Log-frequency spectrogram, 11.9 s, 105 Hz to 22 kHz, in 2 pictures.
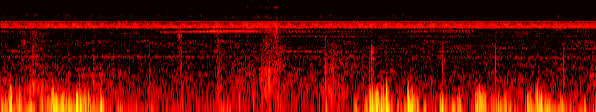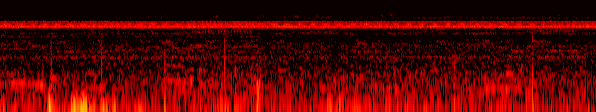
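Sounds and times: faint high-pitched hiss: 0.0 - 11.9
soft low thumps: 3.6 - 5.8.

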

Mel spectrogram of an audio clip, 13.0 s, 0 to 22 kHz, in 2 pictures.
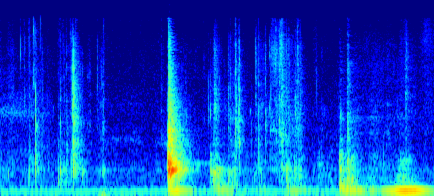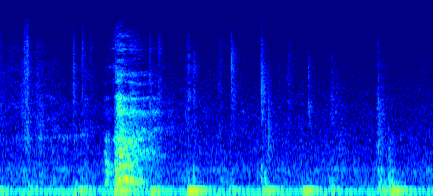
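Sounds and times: sharp knock: 2.5 - 3.0.

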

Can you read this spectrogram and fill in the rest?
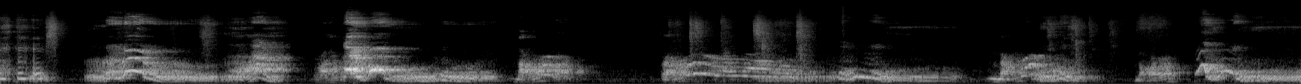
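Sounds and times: puppy howling: 6.6 - 10.9.

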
